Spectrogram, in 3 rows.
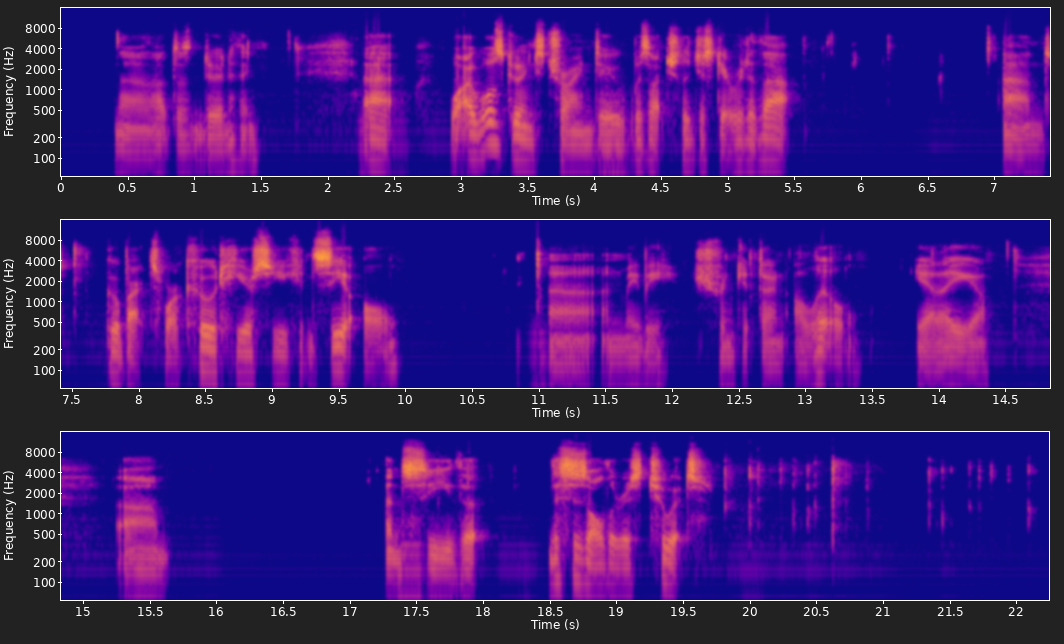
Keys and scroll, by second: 4.4-5.9 typing, 7.3-8.1 typing, 19.6-20.3 typing.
